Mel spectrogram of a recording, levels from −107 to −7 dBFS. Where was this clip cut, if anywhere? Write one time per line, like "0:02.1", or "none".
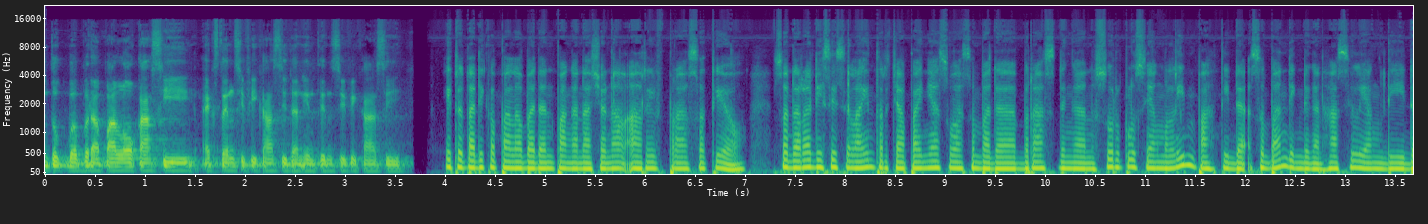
none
